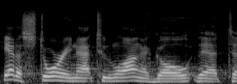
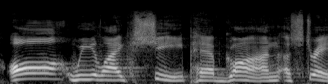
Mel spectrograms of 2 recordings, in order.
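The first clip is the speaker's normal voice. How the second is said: slow, ringing verse with ALL drawn out; deliberate preacher's cadence; emphatic scripture repeat; 2 semitones higher, slower than usual. Real, not acted. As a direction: proclaim it slowly to the congregation.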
